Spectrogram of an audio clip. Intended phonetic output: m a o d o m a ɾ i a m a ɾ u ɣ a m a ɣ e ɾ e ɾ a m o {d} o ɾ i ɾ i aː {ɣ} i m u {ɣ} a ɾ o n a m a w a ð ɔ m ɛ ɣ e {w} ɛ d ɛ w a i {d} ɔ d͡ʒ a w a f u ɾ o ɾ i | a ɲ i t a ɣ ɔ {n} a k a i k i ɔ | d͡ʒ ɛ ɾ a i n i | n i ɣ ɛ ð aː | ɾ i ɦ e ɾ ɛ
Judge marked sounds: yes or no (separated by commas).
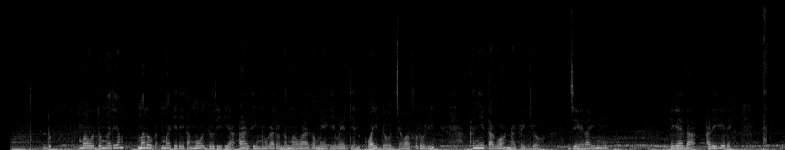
yes, no, yes, yes, yes, yes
